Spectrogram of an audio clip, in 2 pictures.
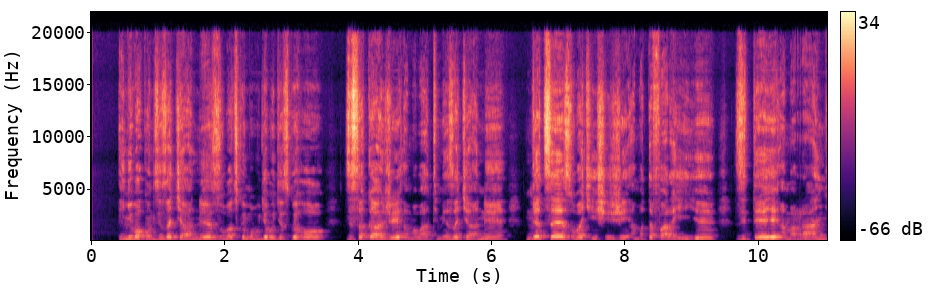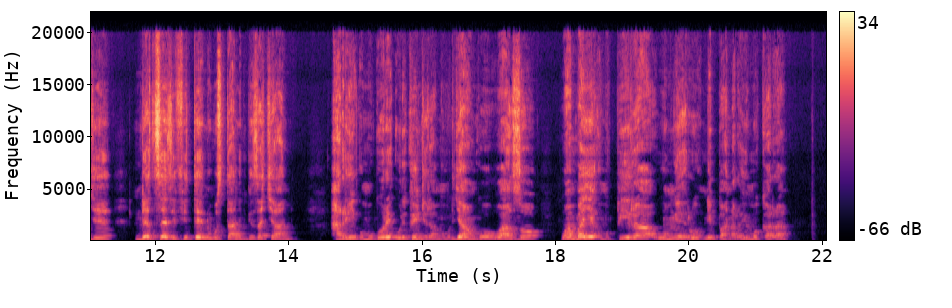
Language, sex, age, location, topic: Kinyarwanda, male, 36-49, Huye, education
